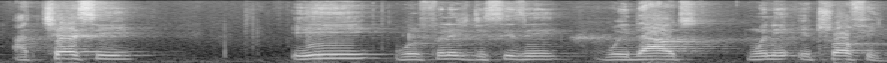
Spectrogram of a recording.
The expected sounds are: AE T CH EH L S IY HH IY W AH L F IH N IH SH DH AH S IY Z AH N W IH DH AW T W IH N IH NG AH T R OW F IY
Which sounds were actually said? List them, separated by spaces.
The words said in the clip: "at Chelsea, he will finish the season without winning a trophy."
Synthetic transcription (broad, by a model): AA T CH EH S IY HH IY W AH L F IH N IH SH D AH S IY Z AH N W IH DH AW T W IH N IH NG AH T R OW F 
